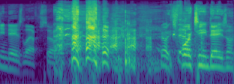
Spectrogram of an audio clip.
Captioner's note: laughing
